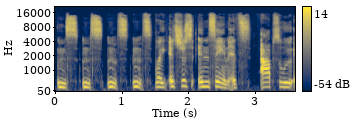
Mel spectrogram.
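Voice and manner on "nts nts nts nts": mouth-imitated club bass thump, soft; beatboxing the club music thumping in the background; club beat. To her friend, imitating the club music through the noise: soft beatbox thump. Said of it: "all the fucking noise in the background is like".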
